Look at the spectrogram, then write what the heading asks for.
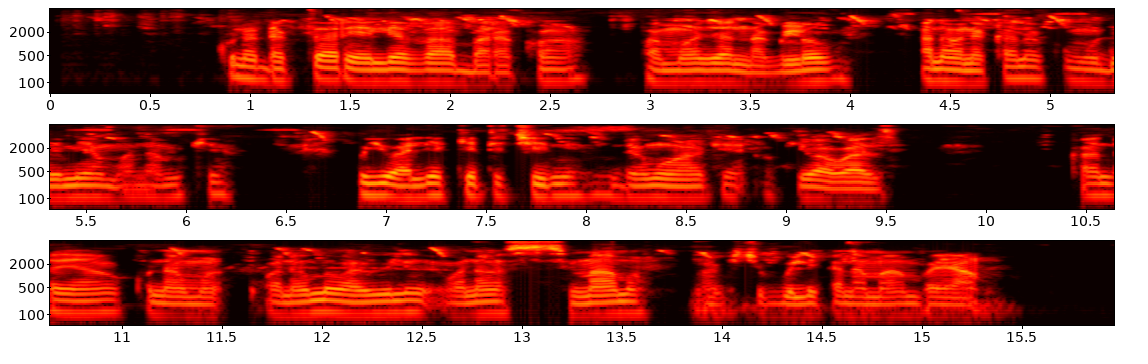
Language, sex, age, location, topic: Swahili, male, 18-24, Nakuru, health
